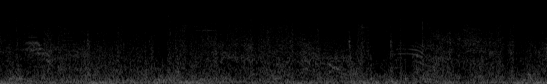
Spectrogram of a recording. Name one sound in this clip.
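Sword strikes clash and whoosh in a fast fight.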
